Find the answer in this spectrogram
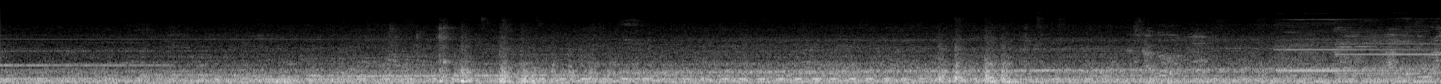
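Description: C151 train pulling away and gathering speed, with the motor whine rising slowly in pitch over a steady rumble of wheels on rail. The car is driven by Mitsubishi Electric GTO chopper traction equipment. A few short knocks come from the wheels passing over rail joints or points.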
